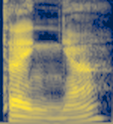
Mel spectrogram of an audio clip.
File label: he lay down, amharic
